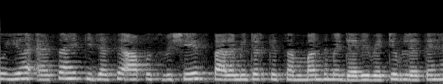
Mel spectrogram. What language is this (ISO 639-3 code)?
hin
